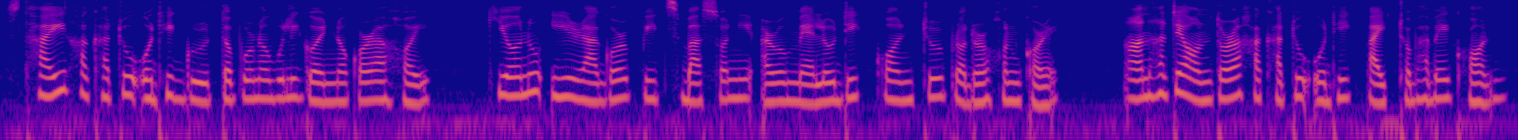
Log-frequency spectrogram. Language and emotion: Assamese, neutral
